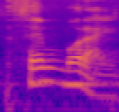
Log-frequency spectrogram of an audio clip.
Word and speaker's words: Semboray: No lo pronuncié bien, es Semboray, ¿no es cierto? Semboray, bien lo digo.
